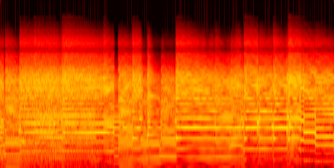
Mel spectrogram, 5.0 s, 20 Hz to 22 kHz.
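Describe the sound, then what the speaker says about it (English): A heavily distorted fuzz electric guitar tone, played through a Tweed Deluxe amp with the cab miked by an R121 and an SM57, rings out as loud, dense sustained chords that change a few times. "So let's just quickly go through this guitar tone."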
